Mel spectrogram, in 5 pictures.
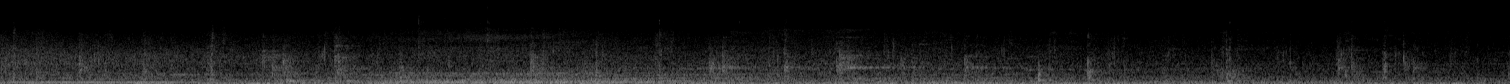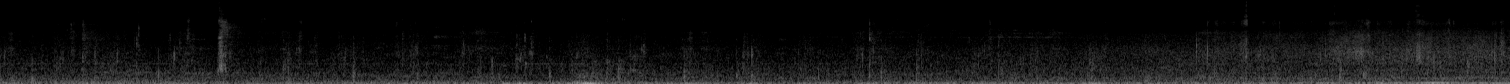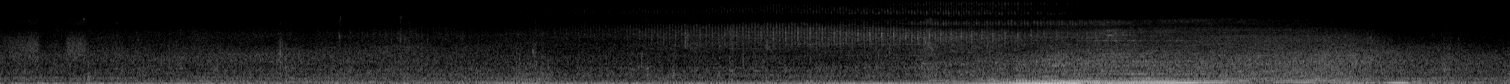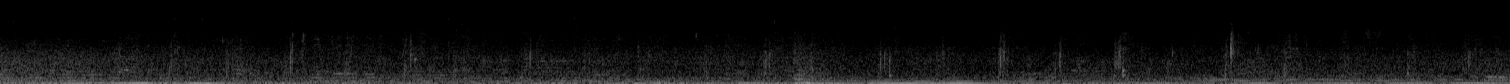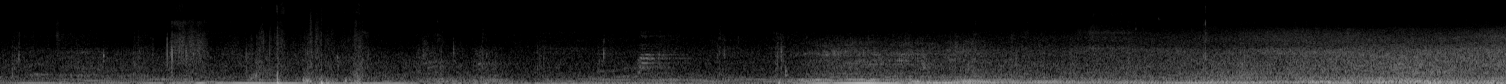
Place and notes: "Round Midnight Ferragosto walk back home in the time of COVID19": soundwalk.
Chapter CLXXX of Ascolto il tuo cuore, città. I listen to your heart, city
Friday, August 14th, 2021. More than one year and five months after emergency disposition due to the epidemic of COVID19.
Start at 11:46 p.m. end at 00:45 a.m. duration of recording 48’55”
As binaural recording is suggested headphones listening.
The entire path is associated with a synchronized GPS track recorded in the (kmz, kml, gpx) files downloadable here:
This path is the same as the second path of one year before, August 14th, 2020:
